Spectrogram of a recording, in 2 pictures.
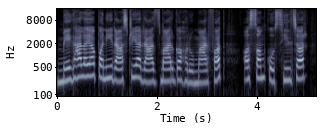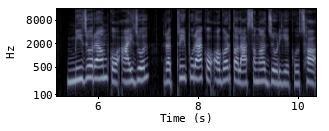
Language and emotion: Nepali, neutral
